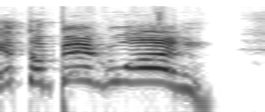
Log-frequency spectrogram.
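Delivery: very high, shrill battle yell. Voicing enemies yelling as their comrades fall: shouting in character. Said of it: "they're yelling".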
